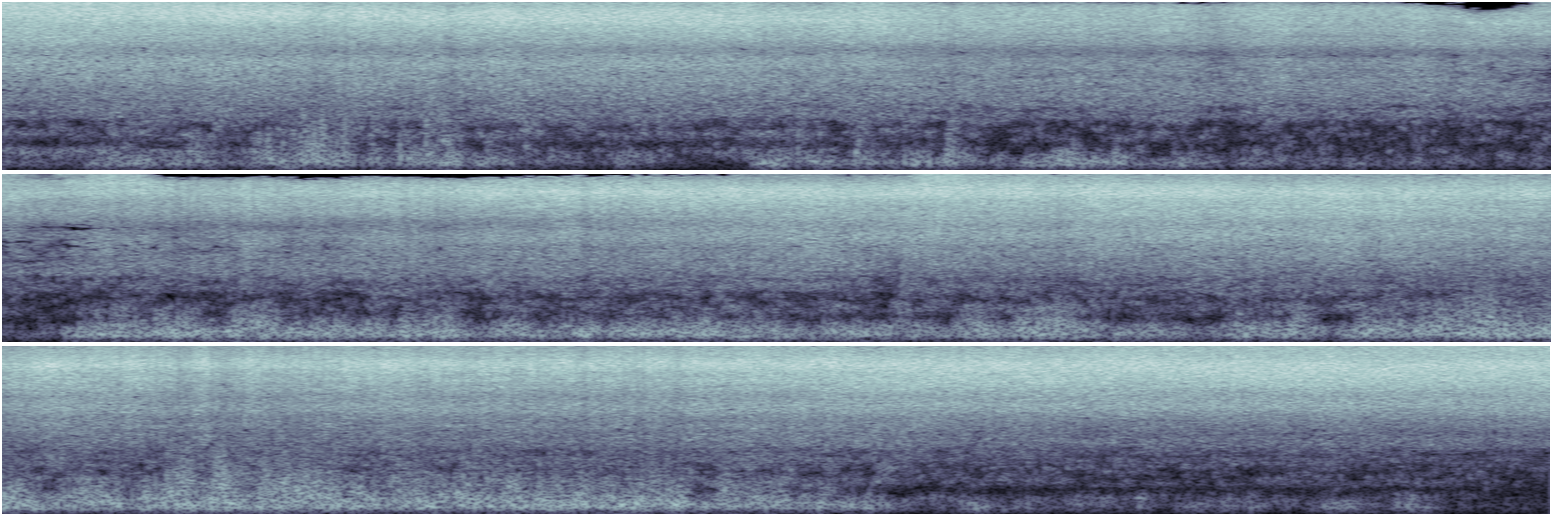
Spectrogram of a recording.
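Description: Loud, steady rushing of a waterfall's churning whitewater, a dense hiss with a deep rumble beneath it, dipping a little for a few seconds about a third of the way in.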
